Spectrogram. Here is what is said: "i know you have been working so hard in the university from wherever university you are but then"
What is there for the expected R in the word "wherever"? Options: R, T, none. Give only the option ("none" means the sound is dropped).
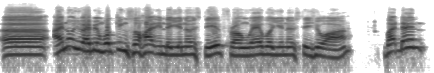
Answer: none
